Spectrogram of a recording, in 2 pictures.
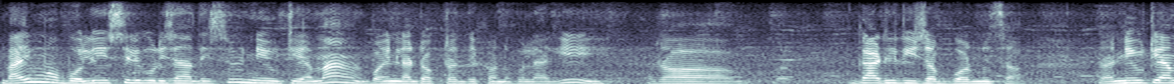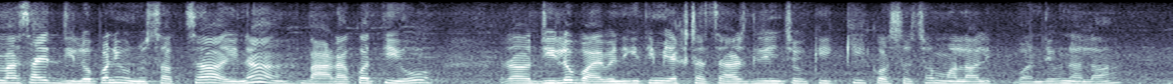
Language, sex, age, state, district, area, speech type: Nepali, female, 30-45, West Bengal, Jalpaiguri, urban, spontaneous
